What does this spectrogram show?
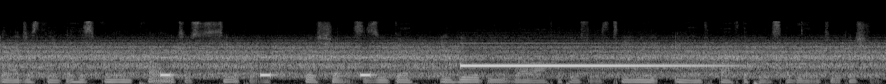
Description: Radio time signal (three low pips and a long one an octave up, as on NHK), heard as pips, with radio static, room echo and speech in English.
